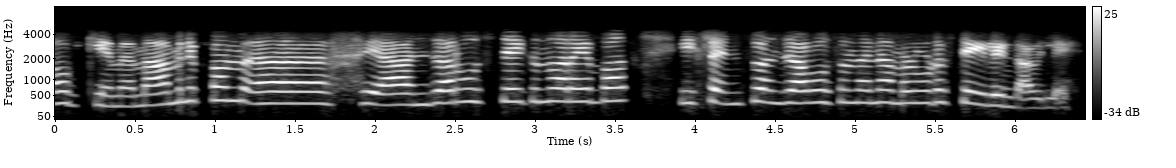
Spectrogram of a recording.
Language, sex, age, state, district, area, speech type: Malayalam, female, 18-30, Kerala, Kozhikode, rural, conversation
